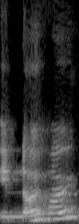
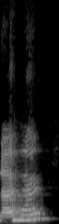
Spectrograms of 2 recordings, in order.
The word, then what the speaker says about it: NoHo: Like I remember going to this in NoHo, that's how you say it, North Hollywood, NoHo.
